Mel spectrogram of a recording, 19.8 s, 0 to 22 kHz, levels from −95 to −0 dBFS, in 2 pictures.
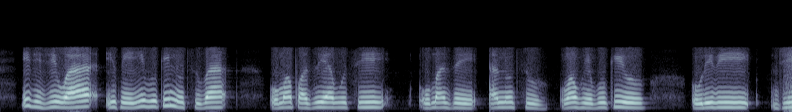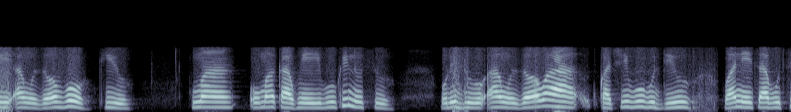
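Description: Throughout, the speech is confined to roughly 150 Hz to 3.6 kHz, with scratchy s sounds, a granular hiss and distortion on loud high sounds. This is the Bluetooth CVSD headset codec. Its one-bit delta steps, consistent with a 64 kbps stream, cannot follow fast changes.

At 9.78 to 10.07 s, 15.55 to 15.75 s and 18.50 to 18.87 s, a rushing crackle rises over the speech without sharp clicks. These are bit errors on a Bluetooth voice link. A few percent of bits flipped, and each error's small effect fades quickly.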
